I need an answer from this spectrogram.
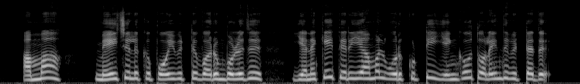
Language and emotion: Tamil, sad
